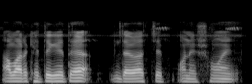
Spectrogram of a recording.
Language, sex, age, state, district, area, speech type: Bengali, male, 45-60, West Bengal, Birbhum, urban, spontaneous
